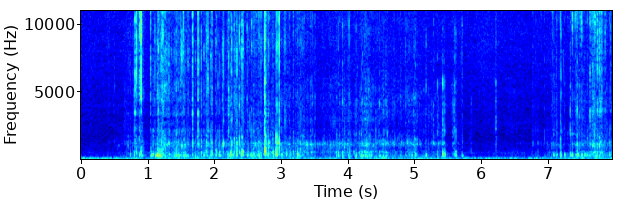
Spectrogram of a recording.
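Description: Long acrylic nails scratch and tap across the black plastic bristles of a hand-sized, hollow-backed pink plastic detangling brush held near the mic. The result is a steady, dense crunchy crackle and scraping, weighted toward low and mid tones, with occasional brighter taps poking through.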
